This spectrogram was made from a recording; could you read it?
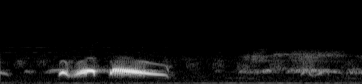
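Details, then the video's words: Decoy spotted dove repeating its 'thúc gù' coo continuously in 'giọng thổ' voice: a loud rolling coo sliding down at the end, followed by quieter murmuring, bubbling notes. "chim cu mồi thúc gù liên tục"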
